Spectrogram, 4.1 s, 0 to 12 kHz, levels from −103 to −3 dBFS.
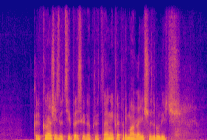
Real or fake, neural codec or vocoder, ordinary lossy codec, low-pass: fake; codec, 24 kHz, 1.5 kbps, HILCodec; none; none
